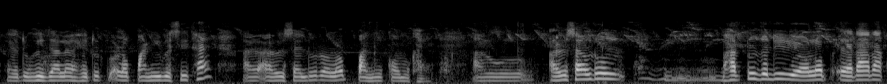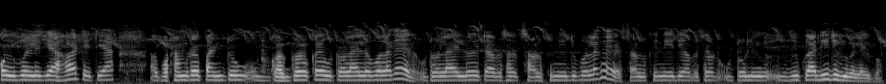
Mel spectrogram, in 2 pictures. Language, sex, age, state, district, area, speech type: Assamese, female, 60+, Assam, Sivasagar, rural, spontaneous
